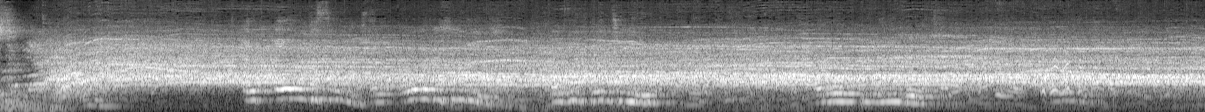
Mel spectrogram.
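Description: A young man speaks through a microphone over a loudspeaker in a large hall.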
